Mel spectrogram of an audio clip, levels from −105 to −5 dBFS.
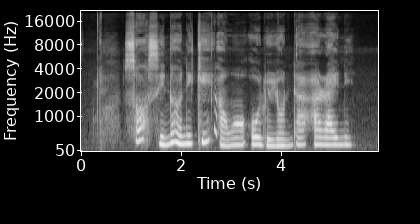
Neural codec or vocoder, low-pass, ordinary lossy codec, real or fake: none; none; none; real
